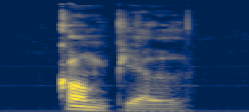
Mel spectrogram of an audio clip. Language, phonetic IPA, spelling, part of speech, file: Polish, [ˈkɔ̃mpʲjɛl], kąpiel, noun, Pl-kąpiel.ogg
